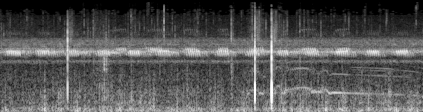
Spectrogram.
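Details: On an autumn night, crickets and other grass insects keep up a bright, high continuous trill as firewood burns close by, with two loud crackles and a soft falling whistle-like sound.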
